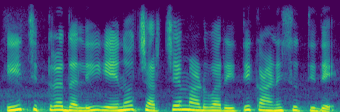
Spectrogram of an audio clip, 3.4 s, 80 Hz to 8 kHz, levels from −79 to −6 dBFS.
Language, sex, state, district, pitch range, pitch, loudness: Kannada, female, Karnataka, Bangalore, 215-265 Hz, 235 Hz, -12 LUFS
